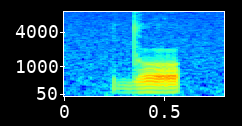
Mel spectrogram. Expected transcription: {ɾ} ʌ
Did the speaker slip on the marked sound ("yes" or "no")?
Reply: yes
